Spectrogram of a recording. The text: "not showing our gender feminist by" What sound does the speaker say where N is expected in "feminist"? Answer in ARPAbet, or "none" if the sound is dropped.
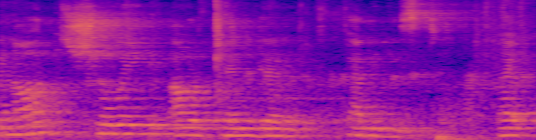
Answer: L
